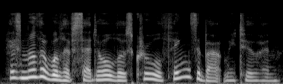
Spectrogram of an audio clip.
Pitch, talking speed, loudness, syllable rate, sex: 220 Hz, 275 wpm, -18 LUFS, 5.9 syllables/s, female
